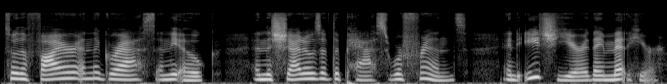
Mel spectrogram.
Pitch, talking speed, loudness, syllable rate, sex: 225 Hz, 205 wpm, -17 LUFS, 4.4 syllables/s, female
